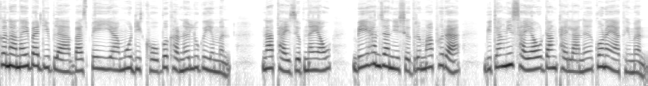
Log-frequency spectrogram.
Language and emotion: Bodo, neutral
